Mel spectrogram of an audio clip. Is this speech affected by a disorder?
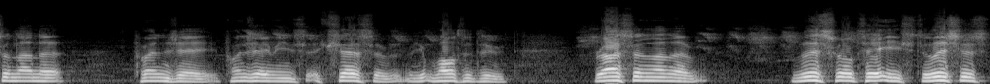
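Yes: deafness; self-reported; fluent spoken lecture, reads translations aloud, relies on audience feedback for volume.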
